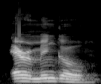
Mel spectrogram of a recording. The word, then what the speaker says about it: Aramingo: And I want to make sure I'm pronouncing this area correctly. Is it Aramingo? Aramingo, Aramingo Village.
